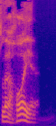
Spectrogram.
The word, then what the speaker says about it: La Jolla: And then La Jolla, California in 1991. He died in 91. – He died in La Jolla, California. What the fuck is La Jolla, California? – It's La Jolla.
